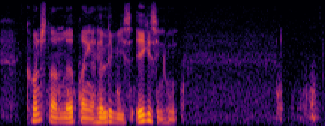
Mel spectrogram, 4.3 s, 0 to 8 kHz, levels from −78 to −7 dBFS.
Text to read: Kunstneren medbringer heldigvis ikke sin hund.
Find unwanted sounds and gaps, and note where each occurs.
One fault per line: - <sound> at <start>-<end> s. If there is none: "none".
none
